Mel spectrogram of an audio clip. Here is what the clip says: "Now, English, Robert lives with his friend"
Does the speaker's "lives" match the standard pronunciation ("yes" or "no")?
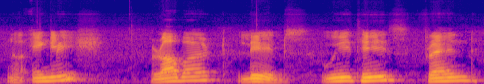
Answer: no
